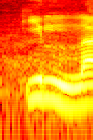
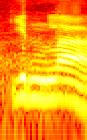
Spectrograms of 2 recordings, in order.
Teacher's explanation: maka cara bacanya itu dimasukkan kemudian juga tidak berdengung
